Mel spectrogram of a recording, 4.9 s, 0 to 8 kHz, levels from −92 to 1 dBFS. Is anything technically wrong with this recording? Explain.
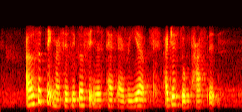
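No, the speech arrives as ordinary G.711 telephone coding would carry it, confined to a line band of about 300 Hz to 3.6 kHz, with nothing in the signal departing from that normal telephone path.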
